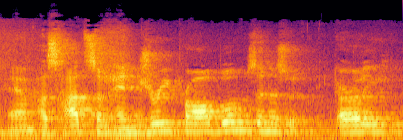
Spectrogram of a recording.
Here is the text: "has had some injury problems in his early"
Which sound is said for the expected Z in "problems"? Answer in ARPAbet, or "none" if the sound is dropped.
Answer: Z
